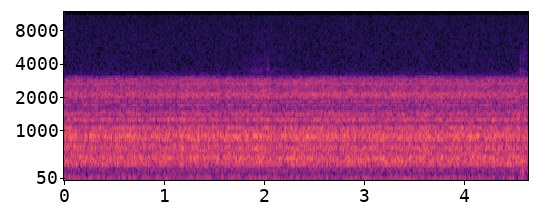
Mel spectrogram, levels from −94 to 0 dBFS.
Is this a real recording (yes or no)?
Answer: yes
